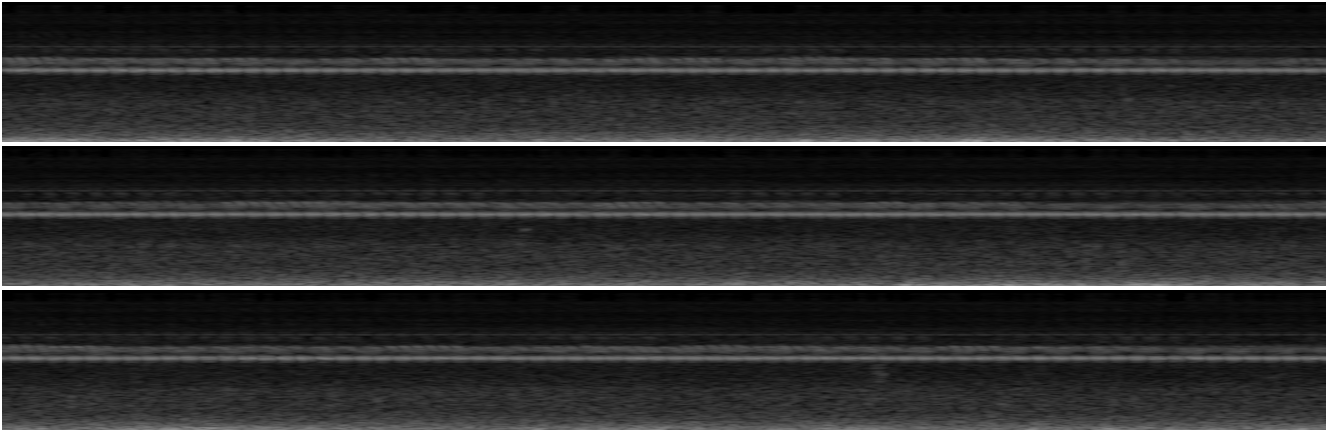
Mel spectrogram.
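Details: Midsummer night chorus of crickets and other insects in the countryside, a steady shrill buzz of rapid pulses holding one high pitch without pause, with a soft low rumble underneath.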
